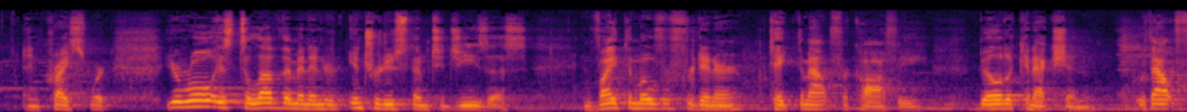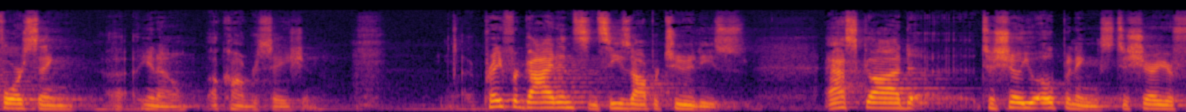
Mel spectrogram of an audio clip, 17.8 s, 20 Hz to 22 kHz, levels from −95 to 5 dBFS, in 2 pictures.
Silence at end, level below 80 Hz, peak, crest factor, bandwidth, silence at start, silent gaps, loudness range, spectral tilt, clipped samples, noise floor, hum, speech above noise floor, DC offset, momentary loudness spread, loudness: 0 s; -74 dBFS; -4 dBFS; 20 dB; 15.5 kHz; 0.15 s; none; 4 LU; -4 dB/octave; under 0.1%; -52 dBFS; none; 29 dB; under 0.1%; 17 LU; -23 LUFS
